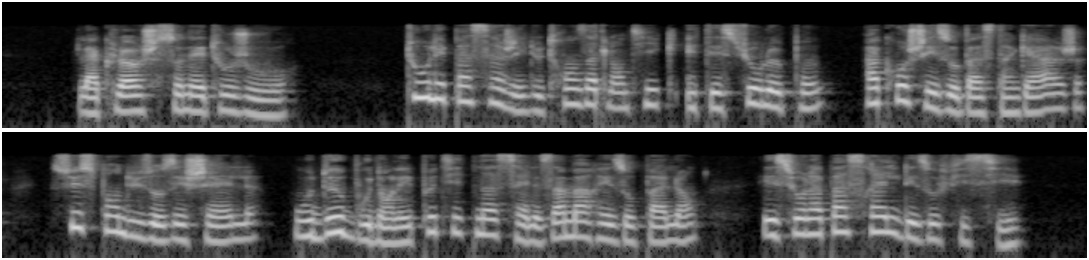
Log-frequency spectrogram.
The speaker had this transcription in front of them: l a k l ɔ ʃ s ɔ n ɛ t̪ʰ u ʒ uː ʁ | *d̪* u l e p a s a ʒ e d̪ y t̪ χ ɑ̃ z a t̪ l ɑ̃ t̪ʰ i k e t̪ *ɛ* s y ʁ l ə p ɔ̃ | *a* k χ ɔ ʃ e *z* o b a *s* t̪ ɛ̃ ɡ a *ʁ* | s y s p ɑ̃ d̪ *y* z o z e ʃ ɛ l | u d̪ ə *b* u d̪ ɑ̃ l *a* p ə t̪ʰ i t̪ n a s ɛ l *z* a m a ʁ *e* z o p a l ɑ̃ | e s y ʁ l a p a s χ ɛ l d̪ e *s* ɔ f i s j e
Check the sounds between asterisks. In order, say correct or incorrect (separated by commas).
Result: incorrect, correct, correct, correct, correct, incorrect, correct, correct, incorrect, correct, correct, incorrect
